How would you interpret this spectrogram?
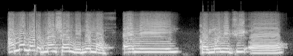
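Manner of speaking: ordinary talk, nothing marked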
